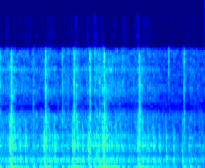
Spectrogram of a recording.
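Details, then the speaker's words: Hero Passion Pro after a full engine rebuild, checked for smoothness and smoke. Even exhaust beat picks up cleanly with throttle, with no knocks or rattles; sounds very different from before the rebuild; healthy. "అంత first వచ్చిన sound కి ఈ sound కి అయితే చాలా అంటే చాలా తేడా ఉంటది. మీరు ఒకసారి సౌండ్ వింటే మీకే అర్థమైపోతది."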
